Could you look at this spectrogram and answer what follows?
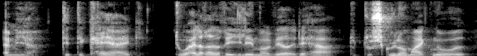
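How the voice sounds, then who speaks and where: A man voicing a hunted young man on the run, speaking quietly and tensely. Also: lowish voice, fairly even intonation, natural voice.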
